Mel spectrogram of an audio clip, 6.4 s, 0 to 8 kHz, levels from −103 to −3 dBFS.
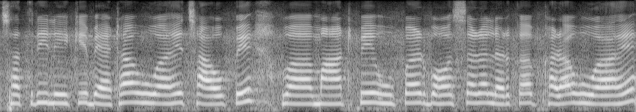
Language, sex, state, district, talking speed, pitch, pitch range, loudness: Hindi, female, Bihar, East Champaran, 170 wpm, 235 Hz, 225-250 Hz, -17 LUFS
